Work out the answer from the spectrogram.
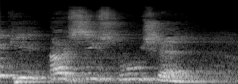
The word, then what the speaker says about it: R.C.: Como que se pronuncia as letras R-C em inglês?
